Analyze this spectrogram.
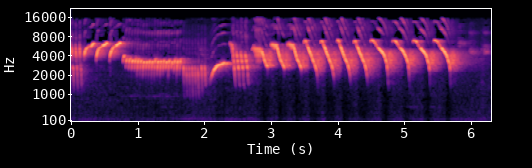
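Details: Canaries singing in chorus after hearing music: quick upslurred notes, a steady buzzy trill, then a long run of loud descending whistled syllables repeated several times a second.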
